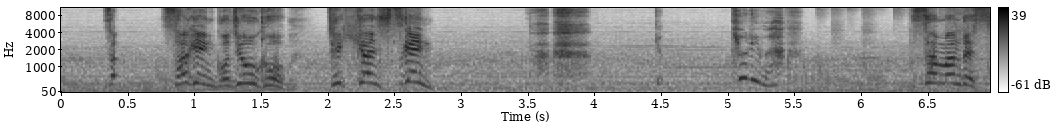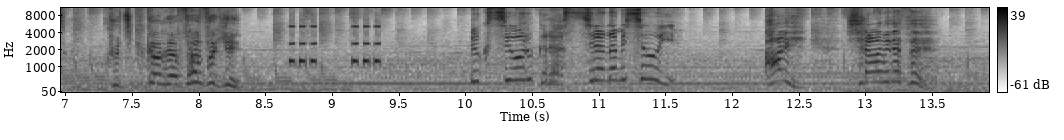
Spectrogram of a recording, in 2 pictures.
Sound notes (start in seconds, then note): 3.6 panicked gasp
